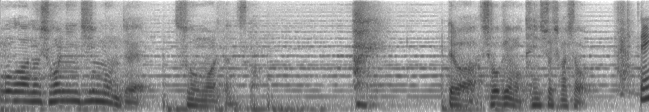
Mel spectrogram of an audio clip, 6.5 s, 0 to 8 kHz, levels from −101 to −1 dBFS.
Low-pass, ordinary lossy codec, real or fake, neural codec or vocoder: none; none; fake; codec, 16 kHz, 6 kbps, DAC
